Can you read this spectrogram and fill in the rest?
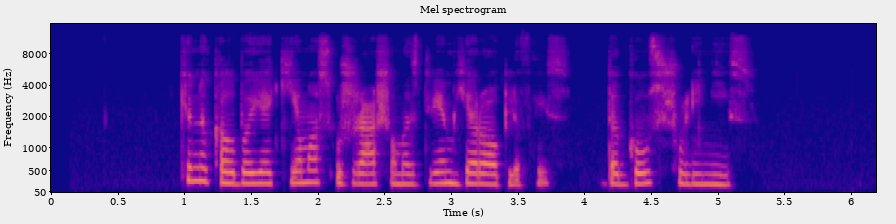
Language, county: Lithuanian, Vilnius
